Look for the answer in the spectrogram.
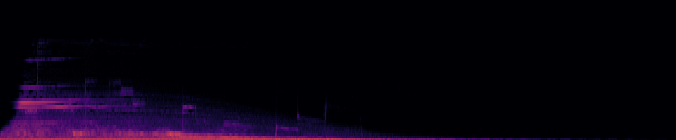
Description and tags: An ending of my unused old record. Can imitate stop of some machine, etc..
effect, ending, fx, stop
